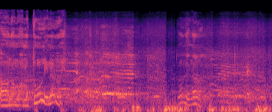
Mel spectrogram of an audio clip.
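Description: A middle-aged man speaks with emotion into a microphone, heard through loudspeakers in a reverberant hall.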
